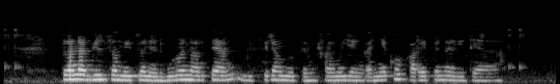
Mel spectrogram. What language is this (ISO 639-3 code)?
eus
